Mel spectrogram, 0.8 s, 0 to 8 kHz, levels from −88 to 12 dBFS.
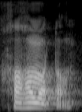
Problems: constant background noise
